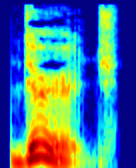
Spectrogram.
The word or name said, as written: dirge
